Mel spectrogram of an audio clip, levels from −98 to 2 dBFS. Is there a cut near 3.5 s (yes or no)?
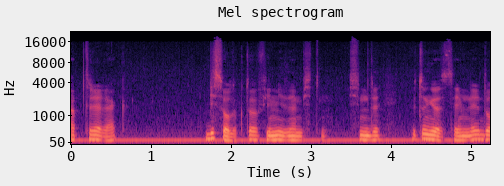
yes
